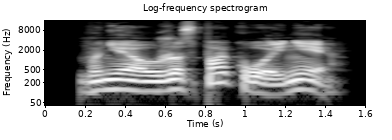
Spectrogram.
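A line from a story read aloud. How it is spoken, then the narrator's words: Snorted reply. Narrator (Russian): фыркнул я в ответ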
